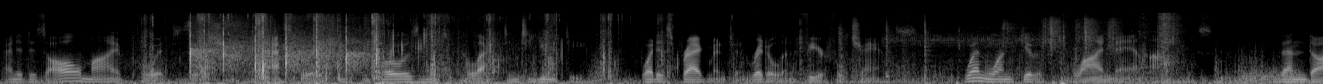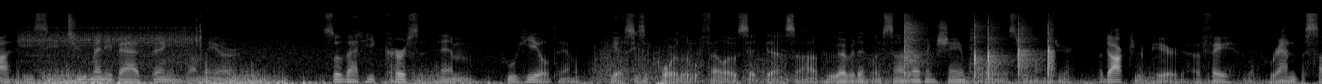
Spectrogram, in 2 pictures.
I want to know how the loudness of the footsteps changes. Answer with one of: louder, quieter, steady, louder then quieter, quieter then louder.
quieter.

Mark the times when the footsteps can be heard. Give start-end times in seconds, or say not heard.
1.3-11.9.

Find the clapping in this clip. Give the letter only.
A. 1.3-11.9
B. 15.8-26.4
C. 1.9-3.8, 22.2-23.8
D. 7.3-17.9
C.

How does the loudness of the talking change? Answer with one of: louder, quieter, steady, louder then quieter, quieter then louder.
steady.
